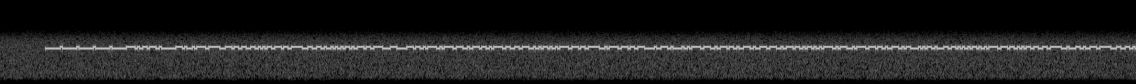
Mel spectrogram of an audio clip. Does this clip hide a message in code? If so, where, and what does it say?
Yes: RTTY (45.45 baud, 170 Hz shift) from 0.5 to 11.4 s, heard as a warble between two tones, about 2150 Hz centre. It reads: HET IS TIJD OM EEN EINDE TE MAKEN AAN DEZE ABSURDE …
